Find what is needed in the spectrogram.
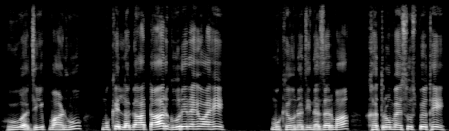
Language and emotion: Sindhi, fearful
